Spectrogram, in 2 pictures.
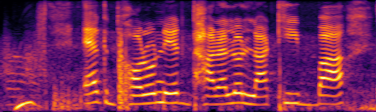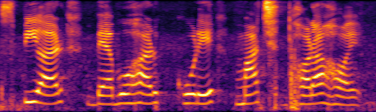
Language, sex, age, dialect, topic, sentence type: Bengali, male, 36-40, Standard Colloquial, agriculture, statement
